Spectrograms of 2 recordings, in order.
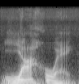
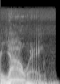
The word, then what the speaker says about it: Yahweh: hey and that's pronounced most scholars tell us it's pronounced something like yahuweh or yahweh so yahweh or yahweh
